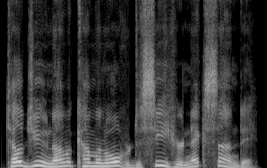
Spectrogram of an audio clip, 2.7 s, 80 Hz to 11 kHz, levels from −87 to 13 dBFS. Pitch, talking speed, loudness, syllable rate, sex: 205 Hz, 245 wpm, -17 LUFS, 5.6 syllables/s, male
